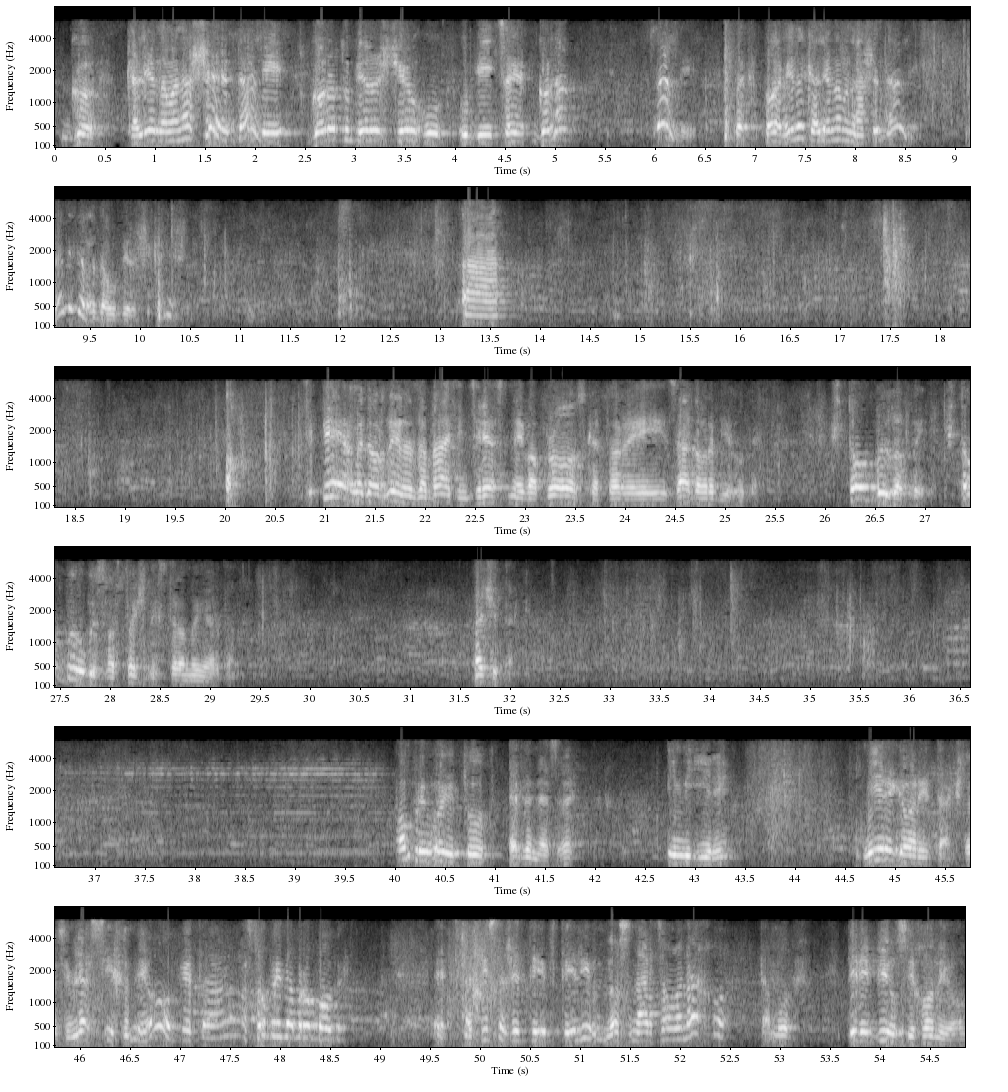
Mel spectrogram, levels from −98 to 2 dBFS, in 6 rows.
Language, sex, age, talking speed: Russian, male, 60-79, 75 wpm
